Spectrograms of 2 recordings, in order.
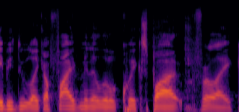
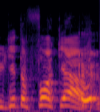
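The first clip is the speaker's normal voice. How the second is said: high mock ejection yell; umpire shout; 12 semitones higher, 4 dB louder than usual. Doorman throws the husband out, mock umpire shout. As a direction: toss him out like an umpire. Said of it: "You're like a fucking umpire".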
